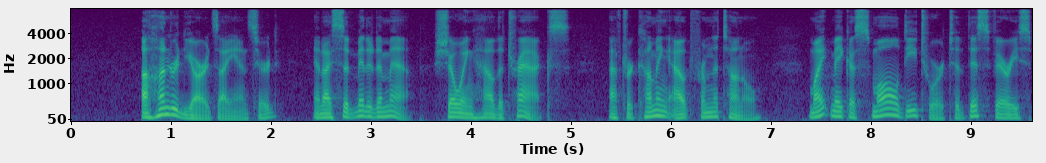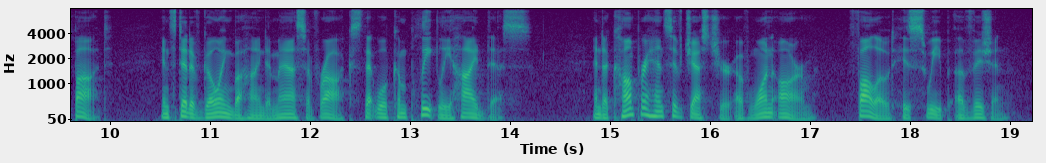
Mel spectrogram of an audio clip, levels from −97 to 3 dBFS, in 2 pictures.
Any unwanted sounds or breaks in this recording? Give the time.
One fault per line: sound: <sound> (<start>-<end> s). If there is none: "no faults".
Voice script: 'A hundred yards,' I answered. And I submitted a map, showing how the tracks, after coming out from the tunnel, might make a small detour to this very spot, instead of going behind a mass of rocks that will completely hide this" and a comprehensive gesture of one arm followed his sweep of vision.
no faults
